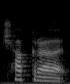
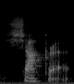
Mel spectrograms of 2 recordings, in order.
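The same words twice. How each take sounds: First: The word begins with a 'ch' sound. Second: The word begins with a 'sh' sound. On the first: "chair turned into share" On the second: "chair turned into share"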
